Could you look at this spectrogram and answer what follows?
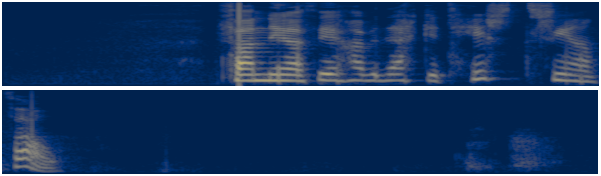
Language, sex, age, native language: Icelandic, female, 40-49, Icelandic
